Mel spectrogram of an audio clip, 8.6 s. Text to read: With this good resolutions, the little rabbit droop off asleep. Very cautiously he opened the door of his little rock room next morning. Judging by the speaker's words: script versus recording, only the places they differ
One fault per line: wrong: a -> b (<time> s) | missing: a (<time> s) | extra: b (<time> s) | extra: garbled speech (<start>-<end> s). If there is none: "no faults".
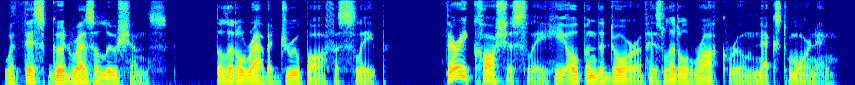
no faults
